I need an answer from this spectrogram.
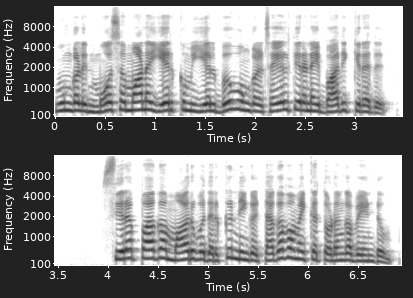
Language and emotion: Tamil, angry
